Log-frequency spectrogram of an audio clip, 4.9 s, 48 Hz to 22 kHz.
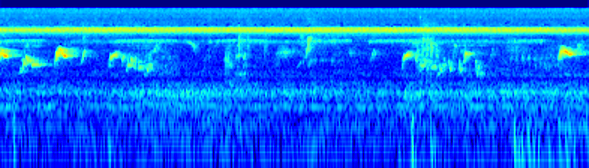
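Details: Decoy red-whiskered bulbul singing during trapping at Núi An Phú near Chùa Hương, Vietnam, 20 October 2019. Quick slurred chirps come in clusters, the clearest at the start, against constant shrill cricket buzzing.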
